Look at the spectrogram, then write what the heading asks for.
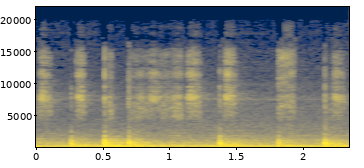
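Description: Chalk or marker scratching across a classroom board during a Class 11 chemistry lesson on solids, liquids and gases, a run of short rubbing strokes with small taps, close and fairly steady, no talk over it.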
